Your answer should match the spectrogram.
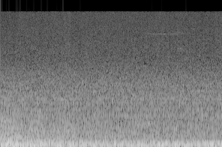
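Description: A steady low rumble with a faint hiss above it, even throughout, with no distinct events: the background noise of the room.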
